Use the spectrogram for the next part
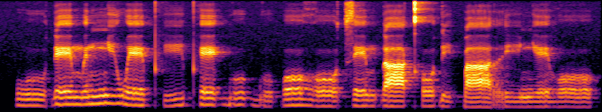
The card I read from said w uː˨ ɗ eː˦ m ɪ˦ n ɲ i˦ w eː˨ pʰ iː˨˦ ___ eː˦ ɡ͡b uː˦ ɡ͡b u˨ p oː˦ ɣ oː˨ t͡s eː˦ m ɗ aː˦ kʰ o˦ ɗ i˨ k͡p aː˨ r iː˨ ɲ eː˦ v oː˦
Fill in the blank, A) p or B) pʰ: B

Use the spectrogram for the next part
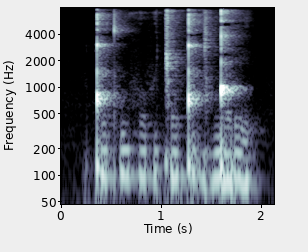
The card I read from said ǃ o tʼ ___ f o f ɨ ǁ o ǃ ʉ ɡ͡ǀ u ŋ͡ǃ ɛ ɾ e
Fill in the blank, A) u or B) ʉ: A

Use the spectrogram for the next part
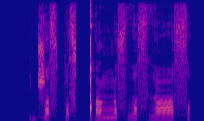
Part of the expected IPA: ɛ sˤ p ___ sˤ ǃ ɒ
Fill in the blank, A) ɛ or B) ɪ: B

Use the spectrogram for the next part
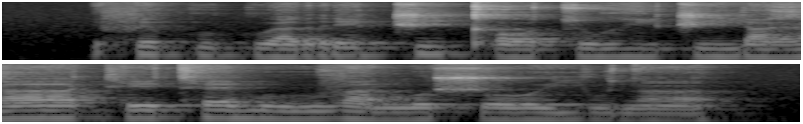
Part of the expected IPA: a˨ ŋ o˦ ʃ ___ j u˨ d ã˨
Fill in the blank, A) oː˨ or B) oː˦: A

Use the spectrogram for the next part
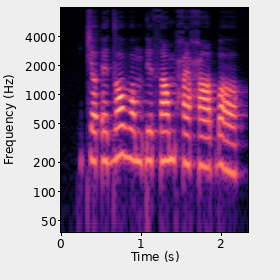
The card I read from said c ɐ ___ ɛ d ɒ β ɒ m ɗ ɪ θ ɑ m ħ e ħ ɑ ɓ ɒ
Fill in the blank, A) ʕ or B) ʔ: B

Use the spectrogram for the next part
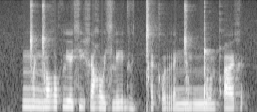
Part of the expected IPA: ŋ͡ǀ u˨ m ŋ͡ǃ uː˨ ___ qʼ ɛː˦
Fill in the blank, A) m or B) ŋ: A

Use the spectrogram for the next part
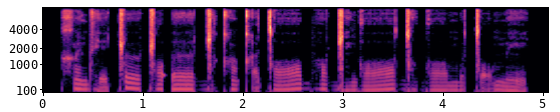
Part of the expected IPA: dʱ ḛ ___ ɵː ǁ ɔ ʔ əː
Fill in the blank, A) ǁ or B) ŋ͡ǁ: A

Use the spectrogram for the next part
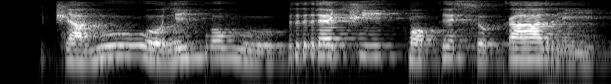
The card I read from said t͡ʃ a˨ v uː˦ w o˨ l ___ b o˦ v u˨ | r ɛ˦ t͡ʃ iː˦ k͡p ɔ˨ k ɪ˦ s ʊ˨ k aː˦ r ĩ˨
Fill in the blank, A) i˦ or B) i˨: A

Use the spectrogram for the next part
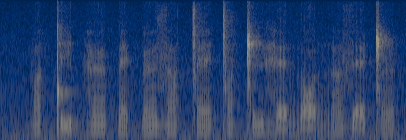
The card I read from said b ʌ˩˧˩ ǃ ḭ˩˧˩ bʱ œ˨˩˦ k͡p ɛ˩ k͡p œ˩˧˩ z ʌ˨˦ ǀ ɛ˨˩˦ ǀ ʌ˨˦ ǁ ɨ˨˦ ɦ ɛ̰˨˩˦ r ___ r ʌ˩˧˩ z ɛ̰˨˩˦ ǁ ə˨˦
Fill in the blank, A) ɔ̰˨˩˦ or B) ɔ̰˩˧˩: A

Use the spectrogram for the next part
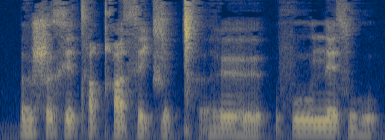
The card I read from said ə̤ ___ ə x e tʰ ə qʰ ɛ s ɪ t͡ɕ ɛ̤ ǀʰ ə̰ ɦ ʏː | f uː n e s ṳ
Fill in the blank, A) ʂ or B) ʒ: A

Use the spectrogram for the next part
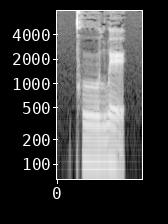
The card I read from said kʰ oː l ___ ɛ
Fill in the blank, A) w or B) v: A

